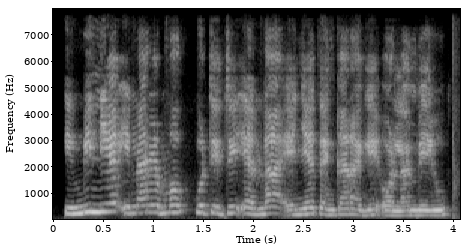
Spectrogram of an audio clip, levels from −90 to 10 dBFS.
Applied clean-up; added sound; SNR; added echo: neural mask model DeepFilterNet 3.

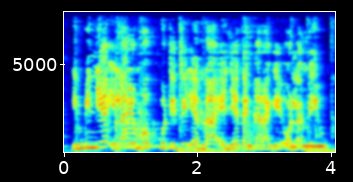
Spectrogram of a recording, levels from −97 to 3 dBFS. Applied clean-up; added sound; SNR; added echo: classical method WPE with log-MMSE.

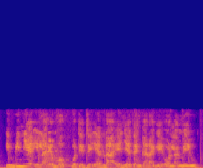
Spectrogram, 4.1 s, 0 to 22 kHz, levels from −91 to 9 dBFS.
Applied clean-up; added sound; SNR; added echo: none; Bass drum / Snare drum / Drum kit; 15 dB; reverberation time 0.2 s.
